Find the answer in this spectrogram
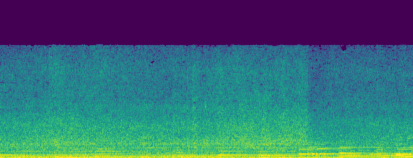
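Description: Background music with long held notes over a steady hiss.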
